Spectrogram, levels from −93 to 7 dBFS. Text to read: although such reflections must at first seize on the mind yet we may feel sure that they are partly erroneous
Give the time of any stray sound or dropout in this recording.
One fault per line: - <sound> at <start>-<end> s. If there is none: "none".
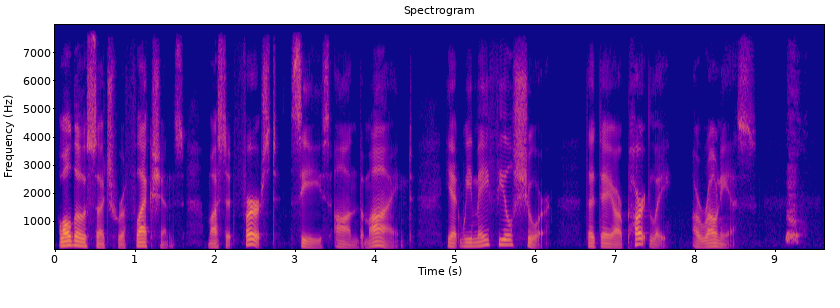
- bark at 9.1-9.4 s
